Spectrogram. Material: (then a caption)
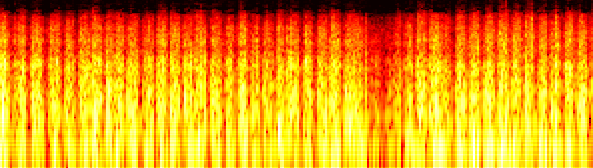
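Rattan. Fingertips and short nails of both hands rapidly tap and scratch the weave of an upturned, hollow, empty woven rattan basket. The result is a fast, steady stream of dry, crackling, woody clicks and scrapes with a hollow body, easing off briefly before resuming.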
